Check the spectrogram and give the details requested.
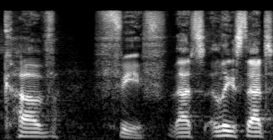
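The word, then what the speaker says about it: covfefe: cief it's it by the way it is pronounced CUV fief just so you know the president posted yesterday about his haters and then he posted cief CV F Fe and it's pronounced KV fief that's at least that's how it was pronounced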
